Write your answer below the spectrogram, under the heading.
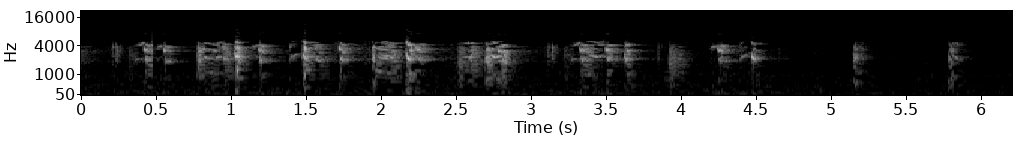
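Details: Peregrine falcons pair-bonding at UC Berkeley in late November 2023 while watching for interlopers: a burst of rapid harsh squawking chips that slows and fades into a few isolated notes.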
